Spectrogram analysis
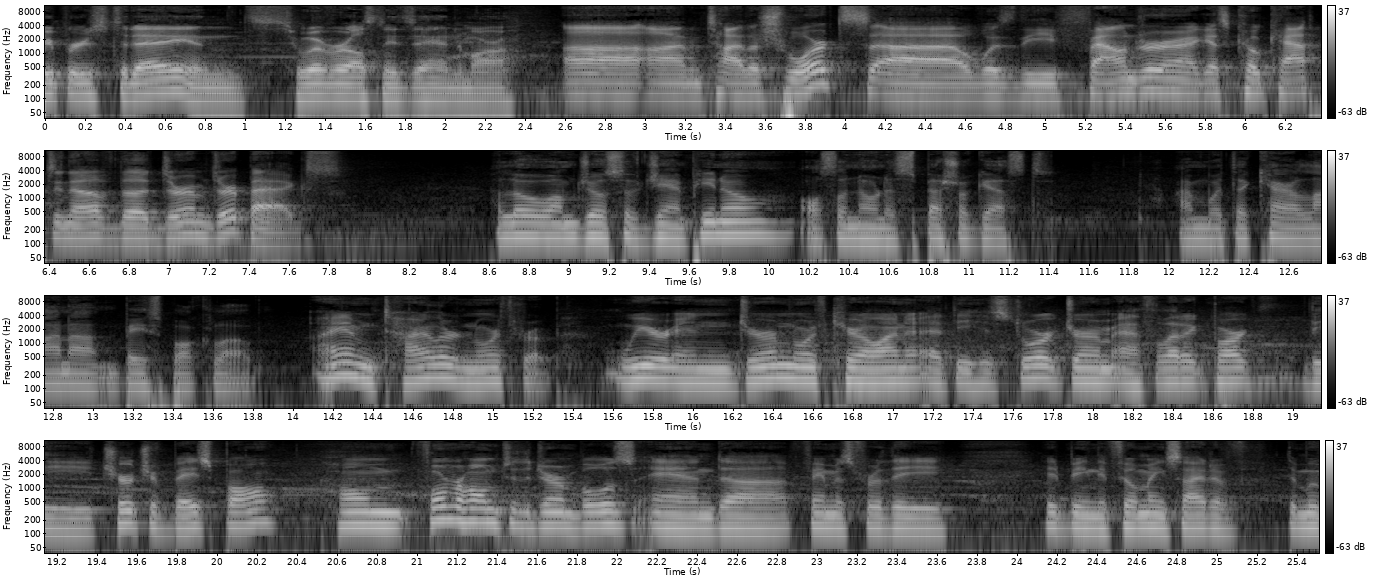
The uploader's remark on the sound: An audio montage captured at the 2023 Sandlot Revival in Durham, North Carolina. An audio montage captured at the 2023 Sandlot Revival in Durham, North Carolina.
